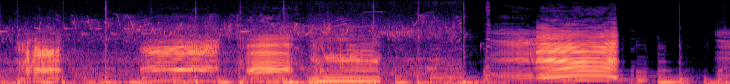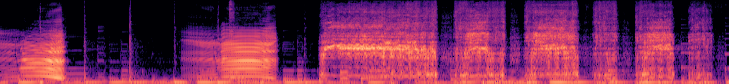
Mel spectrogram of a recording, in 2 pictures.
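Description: A farm animal calling over and over, a run of short calls that each rise and fall in pitch, over steady background music.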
